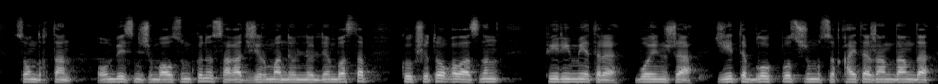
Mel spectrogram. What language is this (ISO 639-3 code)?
kaz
